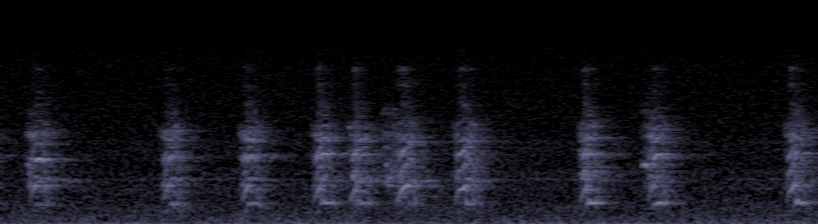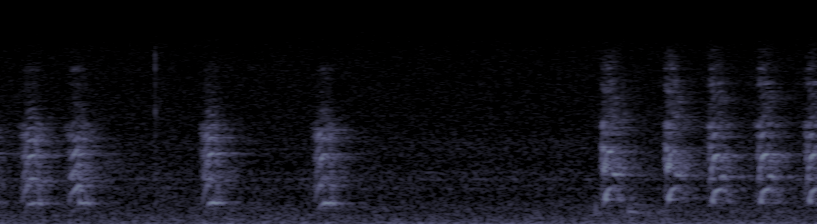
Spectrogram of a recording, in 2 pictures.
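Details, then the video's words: A dog barks repeatedly, some barks single and others in quick runs of three or four, with short pauses between bouts and a faster burst of rapid barking at the close. "Dog, sounds of dogs"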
